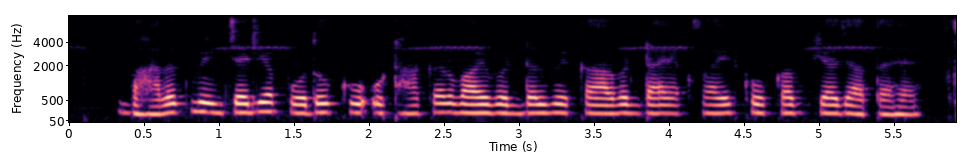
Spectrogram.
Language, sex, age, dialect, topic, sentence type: Hindi, female, 31-35, Garhwali, agriculture, statement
